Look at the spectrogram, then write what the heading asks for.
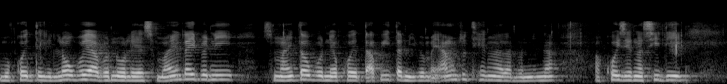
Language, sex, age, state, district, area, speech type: Manipuri, female, 45-60, Manipur, Bishnupur, rural, spontaneous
